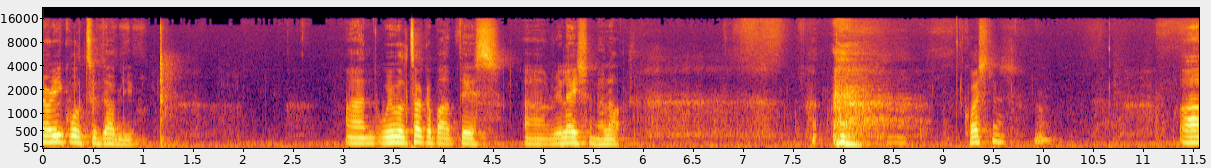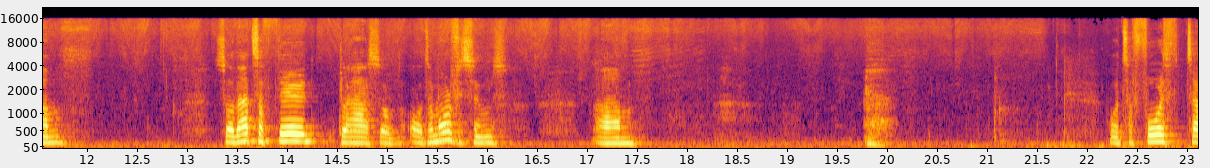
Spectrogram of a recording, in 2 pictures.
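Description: A man speaks calmly, pausing now and then.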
